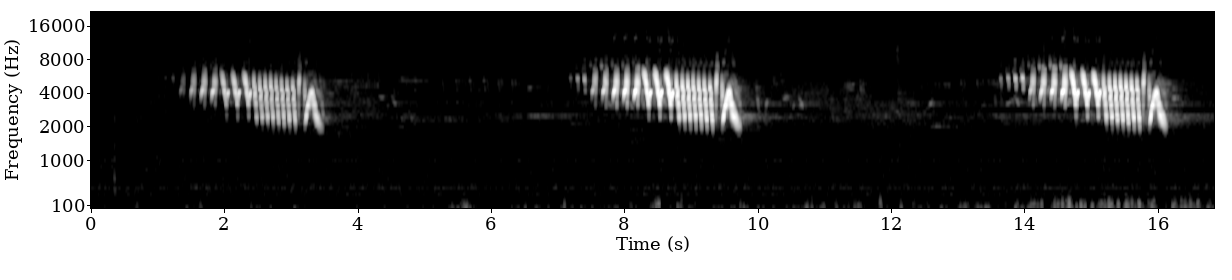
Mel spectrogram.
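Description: A songbird singing the same short song three times, several seconds apart: each song a fast run of notes that falls in pitch and ends in a quick flourish.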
